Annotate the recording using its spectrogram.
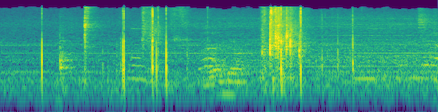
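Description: Handling noise on a phone's microphone: a string of sharp clicks and knocks, with a louder rubbing scrape about three seconds in. Faint voices talk in the background.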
